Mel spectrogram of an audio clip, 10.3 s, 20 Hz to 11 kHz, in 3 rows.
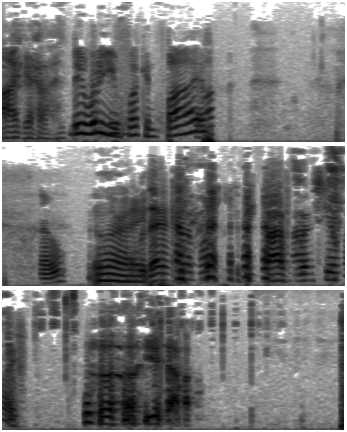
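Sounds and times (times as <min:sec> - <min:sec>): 
speech: 0:00.0 - 0:02.2, 0:03.8 - 0:08.9
laughter: 0:04.9 - 0:07.0, 0:07.7 - 0:10.2
typing on a computer keyboard: 0:08.4 - 0:09.7.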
